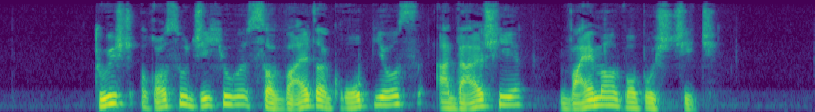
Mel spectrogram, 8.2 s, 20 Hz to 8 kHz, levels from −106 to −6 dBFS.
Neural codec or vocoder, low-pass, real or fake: vocoder, 22.05 kHz, 80 mel bands, Vocos; 7.2 kHz; fake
